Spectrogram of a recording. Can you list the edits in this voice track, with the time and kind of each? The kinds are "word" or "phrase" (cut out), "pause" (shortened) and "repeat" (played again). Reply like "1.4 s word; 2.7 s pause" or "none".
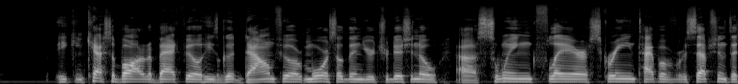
2.2 s word; 3.0 s word; 4.5 s pause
